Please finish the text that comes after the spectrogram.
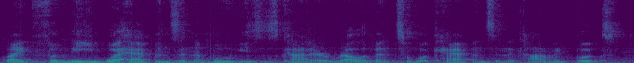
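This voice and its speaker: A man hosting a casual livestream, answering viewer comments in a calm, rambling way with many fillers and restarts. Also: sits low, fast talker, slight background noise. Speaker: livestream host.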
